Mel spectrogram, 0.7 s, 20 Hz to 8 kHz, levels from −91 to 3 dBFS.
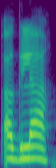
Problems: none marked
